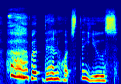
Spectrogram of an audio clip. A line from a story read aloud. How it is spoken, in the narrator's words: she sighed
